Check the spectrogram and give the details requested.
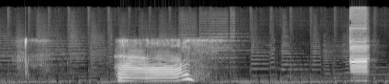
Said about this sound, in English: Yeah, sorry, I had to buzz you out there.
